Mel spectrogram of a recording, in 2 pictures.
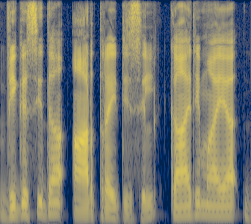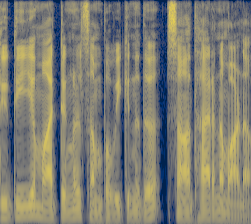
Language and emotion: Malayalam, neutral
